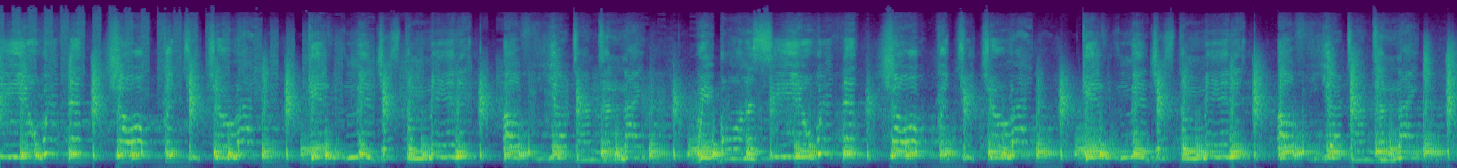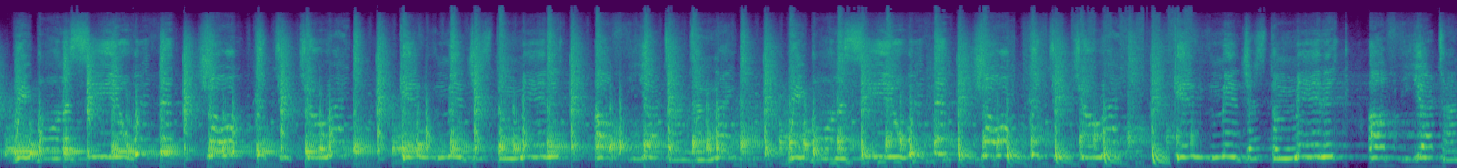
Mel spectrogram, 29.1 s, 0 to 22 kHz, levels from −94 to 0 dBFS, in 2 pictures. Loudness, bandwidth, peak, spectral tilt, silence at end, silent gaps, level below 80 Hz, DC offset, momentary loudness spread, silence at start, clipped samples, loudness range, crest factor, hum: -20 LUFS; 18.5 kHz; -6 dBFS; -2.5 dB/octave; 0 s; none; -64 dBFS; under 0.1%; 5 LU; 0 s; under 0.1%; 2 LU; 14 dB; none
